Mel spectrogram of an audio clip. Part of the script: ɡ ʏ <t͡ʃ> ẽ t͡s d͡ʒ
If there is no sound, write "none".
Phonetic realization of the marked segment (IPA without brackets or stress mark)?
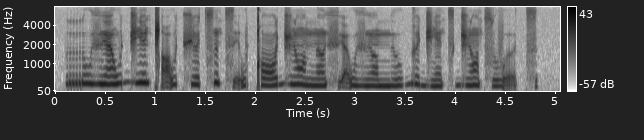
d͡ʒ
